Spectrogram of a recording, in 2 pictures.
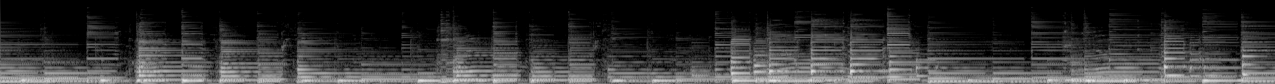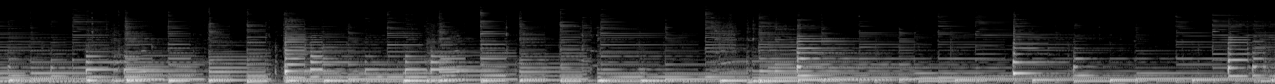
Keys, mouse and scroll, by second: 0.5 shift+d, 1.6 g, 6.7 g, 8.7 KP_3, 11.9 g, 19.9 g.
